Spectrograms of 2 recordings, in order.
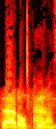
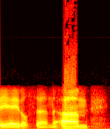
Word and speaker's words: Adelson: So, Adelson, and I think it's actually pronounced Adelson, okay. – although many people say Adelson, including some people that know him.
